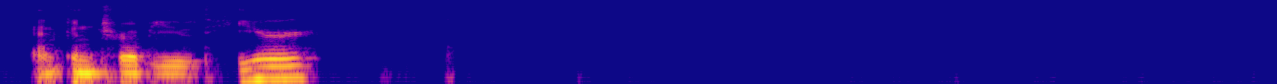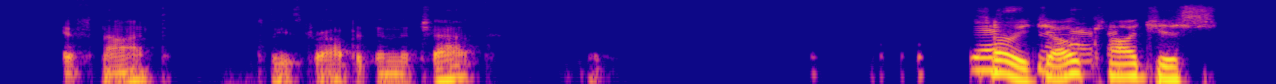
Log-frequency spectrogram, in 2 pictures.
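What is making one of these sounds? A man speaks with animation over an online call, in short bursts with pauses.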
